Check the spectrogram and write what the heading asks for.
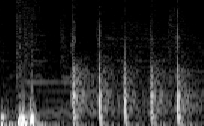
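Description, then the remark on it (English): A quick series of sharp knocks at a door by a neighbor, about six raps in a fast, even rhythm after a slightly heavier first blow, with no voices. “there was another knock at the door.”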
